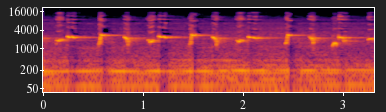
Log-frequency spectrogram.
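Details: Sooty-headed bulbul lure song in the long 'ropel' style: clear whistled notes that jump up then dip, repeated roughly once a second over a steady low electrical hum.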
